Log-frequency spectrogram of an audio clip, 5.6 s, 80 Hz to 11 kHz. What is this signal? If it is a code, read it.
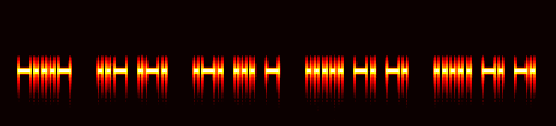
Morse code, heard as a keyed tone, about 28 wpm, 700 Hz. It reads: <BT> UR RST 5NN 5NN
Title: Speed-Racing Common QSO Phrases Encore - 30wpm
